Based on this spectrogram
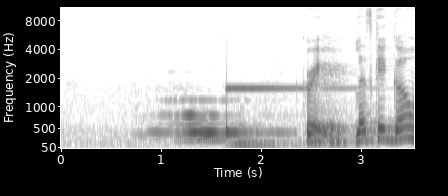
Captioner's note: Gemini chiming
